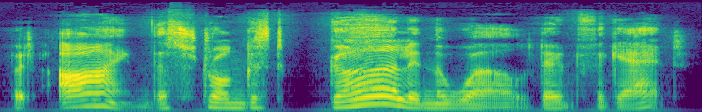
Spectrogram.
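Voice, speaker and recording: A woman's voice: low voice, very animated, unhurried, fairly bright tone, no echo, studio quality, heavily acted. A woman voicing a cheeky, supremely strong little girl who talks in a breezy, cocky way. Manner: breezy, cocky, matter-of-fact.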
